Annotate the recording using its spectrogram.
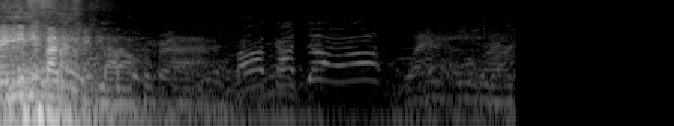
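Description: A crowd murmurs faintly in the distance.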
